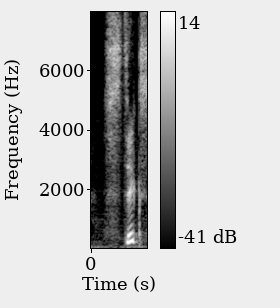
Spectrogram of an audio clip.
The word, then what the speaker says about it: Styx: is sticks and stones sticks is spelled like the band sticks so I'm going to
